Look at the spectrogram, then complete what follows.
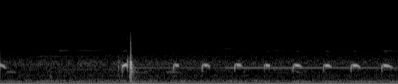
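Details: Seven-day-old screech owl chick in its nest as a parent feeds it. A sharp click comes first, then evenly spaced short chirping notes, roughly three each second, over a constant low background drone.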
